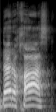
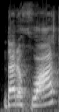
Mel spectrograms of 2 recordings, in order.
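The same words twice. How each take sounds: First: दरख्वास्त said as darkhast, with no w; silent w. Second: दरख्वास्त said with the w sounded; wrong with w. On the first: Teacher giving the right reading, silent w. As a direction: drop the व: darkhast. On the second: Teacher showing the wrong reading, w sounded. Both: Shown as a demonstration. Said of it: "दरख्वास्त नहीं पढ़ते हम".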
